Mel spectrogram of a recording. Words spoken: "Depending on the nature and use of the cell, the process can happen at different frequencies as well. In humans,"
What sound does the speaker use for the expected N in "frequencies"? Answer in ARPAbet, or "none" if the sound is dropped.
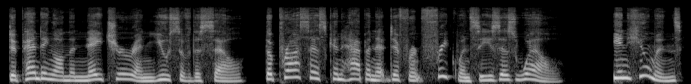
N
